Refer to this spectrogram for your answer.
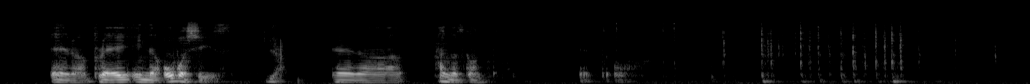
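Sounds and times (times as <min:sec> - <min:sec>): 
speech: 0:00.5 - 0:05.0, 0:05.8 - 0:06.4
typing on a computer keyboard: 0:06.6 - 0:10.3.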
